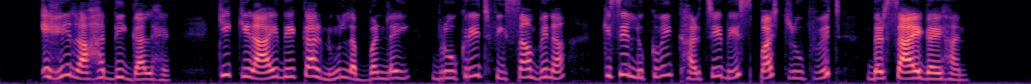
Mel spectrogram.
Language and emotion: Punjabi, happy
